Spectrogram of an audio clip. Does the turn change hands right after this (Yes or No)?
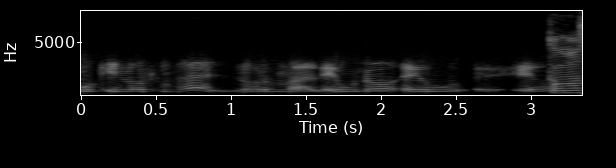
Yes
